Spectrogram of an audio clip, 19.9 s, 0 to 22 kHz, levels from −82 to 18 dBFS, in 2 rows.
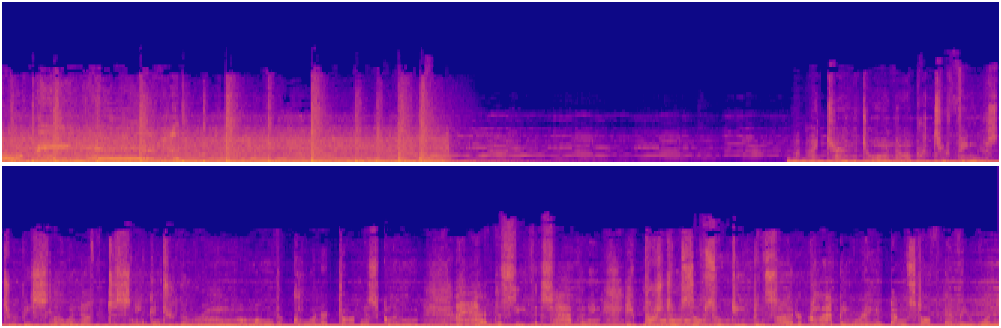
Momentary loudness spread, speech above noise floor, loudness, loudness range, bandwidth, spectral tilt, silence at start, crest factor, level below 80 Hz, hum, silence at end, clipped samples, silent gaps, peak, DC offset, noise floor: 15 LU; 23 dB; -17 LUFS; 11 LU; 15 kHz; -5 dB/octave; 0 s; 16 dB; -24 dBFS; none; 0 s; under 0.1%; none; 0 dBFS; under 0.1%; -44 dBFS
